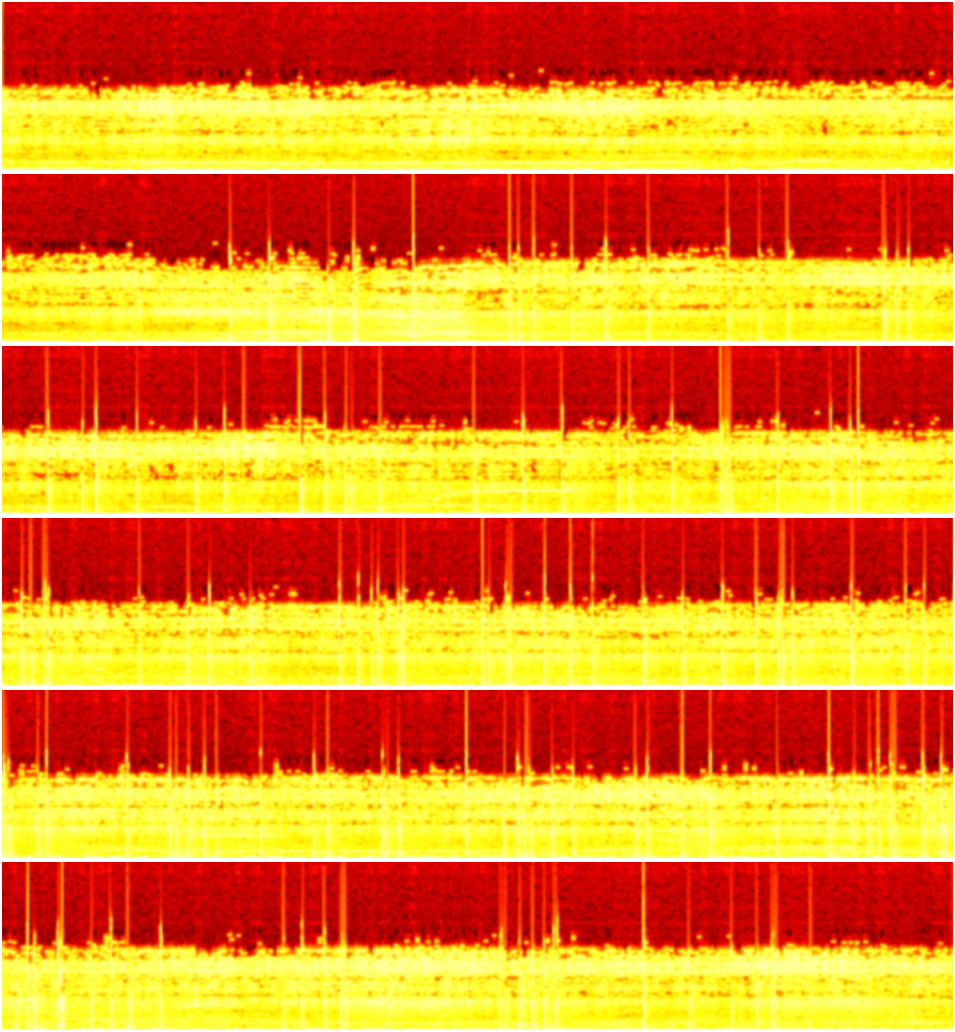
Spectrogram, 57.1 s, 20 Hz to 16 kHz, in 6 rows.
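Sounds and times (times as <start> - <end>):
loud music: 0.0 - 57.0
rising firework whistle: 11.4 - 57.0
fireworks bangs and cracks: 11.6 - 57.0.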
